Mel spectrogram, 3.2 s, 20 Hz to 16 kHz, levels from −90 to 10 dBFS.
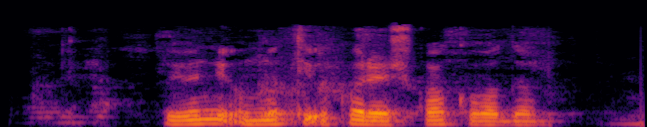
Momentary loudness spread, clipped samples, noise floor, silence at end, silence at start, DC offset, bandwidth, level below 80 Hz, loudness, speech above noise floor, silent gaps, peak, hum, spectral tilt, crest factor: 10 LU; under 0.1%; -49 dBFS; 0 s; 0.8 s; under 0.1%; 7.8 kHz; -54 dBFS; -21 LUFS; 29 dB; none; -4 dBFS; none; -7 dB/octave; 18 dB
